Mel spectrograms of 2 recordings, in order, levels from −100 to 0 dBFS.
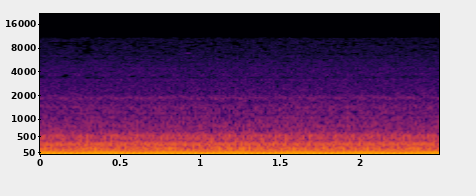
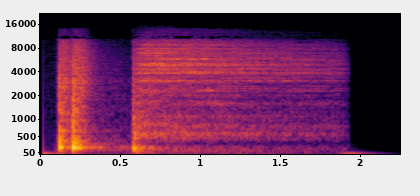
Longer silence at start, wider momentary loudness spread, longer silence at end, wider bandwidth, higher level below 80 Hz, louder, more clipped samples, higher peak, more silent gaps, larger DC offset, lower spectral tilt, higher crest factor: about the same, 0 s vs 0 s; second, 0 LU vs 21 LU; second, 0 s vs 0.3 s; second, 2.1 kHz vs 11 kHz; first, -24 dBFS vs -52 dBFS; second, -31 LUFS vs -24 LUFS; neither; second, -16 dBFS vs -2 dBFS; neither; neither; first, -10 dB/octave vs -4.5 dB/octave; second, 6 dB vs 24 dB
